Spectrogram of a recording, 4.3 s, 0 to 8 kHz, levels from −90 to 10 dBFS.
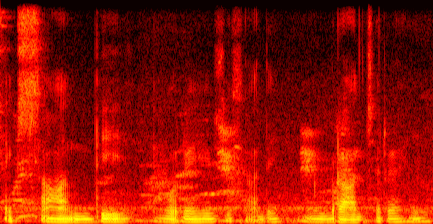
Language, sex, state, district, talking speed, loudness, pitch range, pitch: Hindi, male, Madhya Pradesh, Dhar, 95 wpm, -21 LUFS, 95-105 Hz, 100 Hz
